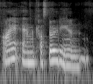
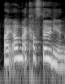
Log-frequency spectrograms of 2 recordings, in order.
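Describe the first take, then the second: First: It is read in the speaker's ordinary voice. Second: It is read in a put-on aristocratic character voice. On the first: The speaker calls it wrong. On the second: The speaker calls it right.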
